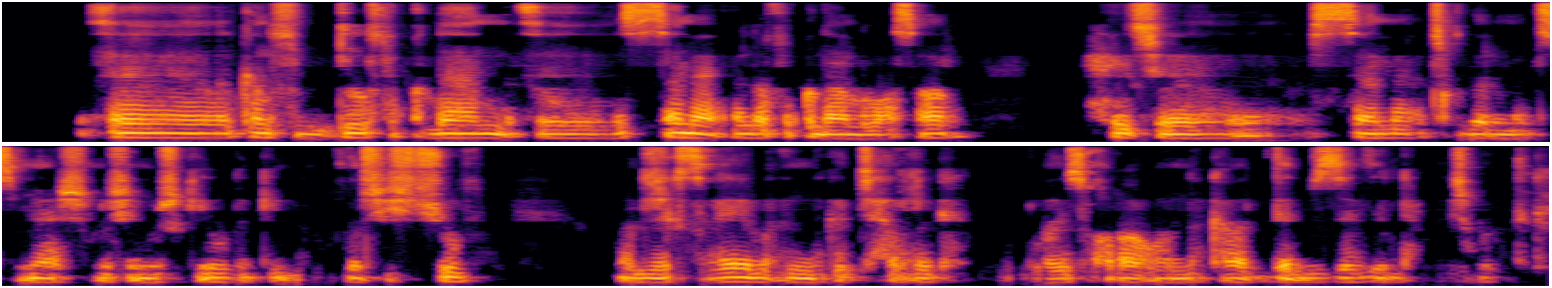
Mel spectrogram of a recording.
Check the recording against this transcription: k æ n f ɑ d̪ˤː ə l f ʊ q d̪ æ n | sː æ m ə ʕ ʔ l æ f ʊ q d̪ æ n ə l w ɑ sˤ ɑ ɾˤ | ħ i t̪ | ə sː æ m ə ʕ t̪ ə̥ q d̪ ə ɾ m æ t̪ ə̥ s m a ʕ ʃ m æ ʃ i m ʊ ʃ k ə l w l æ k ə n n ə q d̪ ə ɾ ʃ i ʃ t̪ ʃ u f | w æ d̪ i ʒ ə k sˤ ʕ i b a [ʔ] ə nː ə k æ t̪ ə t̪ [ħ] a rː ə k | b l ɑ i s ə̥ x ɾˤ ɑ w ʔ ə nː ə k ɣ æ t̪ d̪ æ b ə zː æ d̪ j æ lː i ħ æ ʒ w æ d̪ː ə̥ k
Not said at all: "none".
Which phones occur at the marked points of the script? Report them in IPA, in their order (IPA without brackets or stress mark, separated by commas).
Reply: ʔ, ħ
